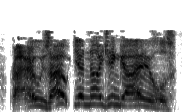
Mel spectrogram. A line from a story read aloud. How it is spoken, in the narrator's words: the one shouting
